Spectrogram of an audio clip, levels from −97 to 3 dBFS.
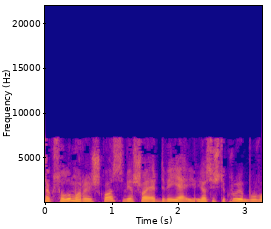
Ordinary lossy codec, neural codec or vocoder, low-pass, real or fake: MP3, 32 kbps; none; 7.2 kHz; real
